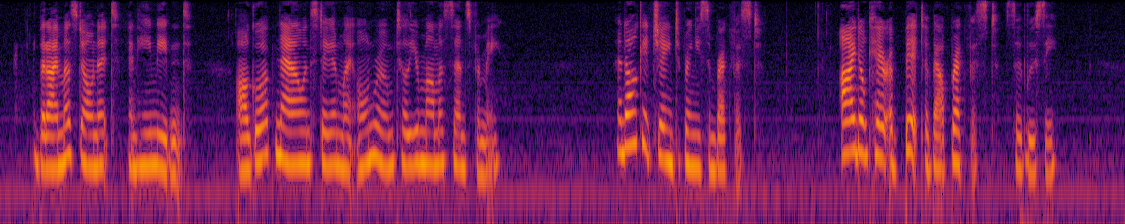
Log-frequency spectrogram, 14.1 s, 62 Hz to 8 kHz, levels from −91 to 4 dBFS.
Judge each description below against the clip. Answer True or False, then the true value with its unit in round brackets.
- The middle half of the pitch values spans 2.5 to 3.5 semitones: True (2.8 semitones)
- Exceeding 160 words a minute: True (180 wpm)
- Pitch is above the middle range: True (225 Hz)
